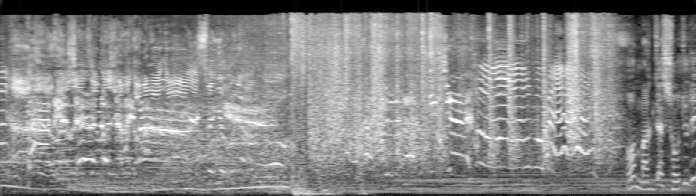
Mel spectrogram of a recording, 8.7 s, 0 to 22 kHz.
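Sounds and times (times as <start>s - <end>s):
busy street noise in Paris: 0.0s - 8.2s
Mercedes car crashing into an opening car door in Paris: 3.6s - 7.8s
speech: 7.9s - 8.7s.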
